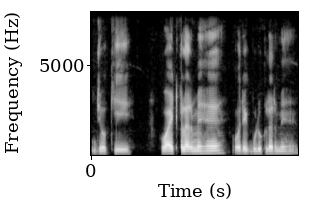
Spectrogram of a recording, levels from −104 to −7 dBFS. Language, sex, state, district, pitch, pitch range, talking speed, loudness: Hindi, male, Jharkhand, Jamtara, 120 Hz, 115-125 Hz, 175 wpm, -19 LUFS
